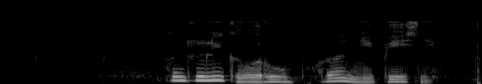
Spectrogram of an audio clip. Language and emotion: Russian, sad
